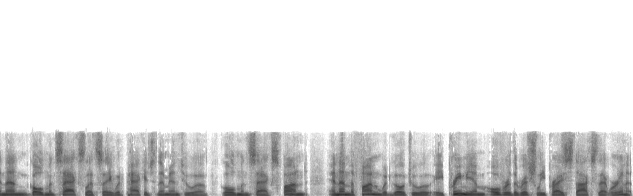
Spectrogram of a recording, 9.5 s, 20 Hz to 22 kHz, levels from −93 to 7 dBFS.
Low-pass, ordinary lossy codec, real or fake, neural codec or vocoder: 7.2 kHz; AAC, 32 kbps; real; none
